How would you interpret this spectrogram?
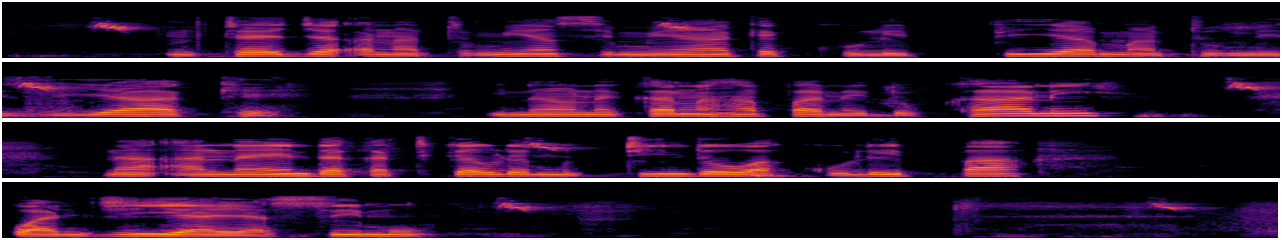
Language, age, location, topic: Swahili, 36-49, Nakuru, finance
